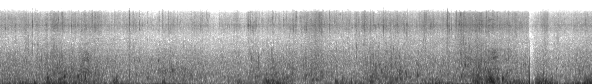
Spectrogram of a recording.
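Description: Rafting on an Alaskan river: steady rushing water and splashing from paddle strokes, with wind buffeting the microphone throughout and occasional voices mixed into the noise.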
